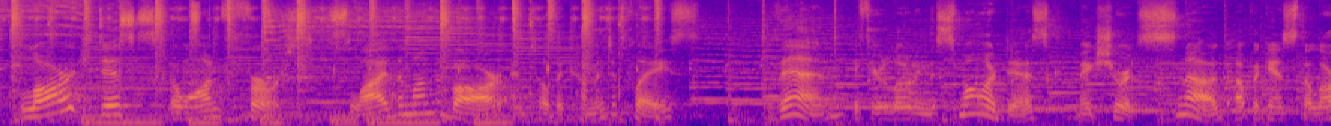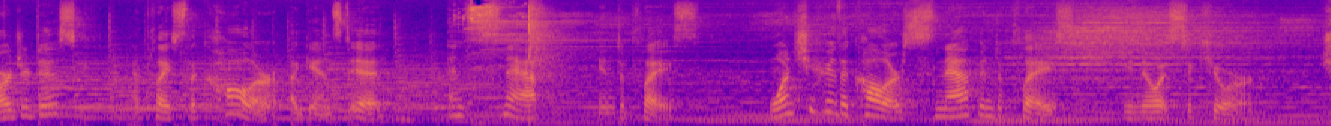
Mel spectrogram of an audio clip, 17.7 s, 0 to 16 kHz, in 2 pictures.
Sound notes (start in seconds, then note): 13.0 quick snapping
